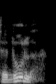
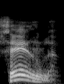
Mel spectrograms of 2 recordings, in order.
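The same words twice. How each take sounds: First: The stress falls on a later syllable. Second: The stress falls on the first syllable. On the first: The speaker calls it wrong. "no es cédula" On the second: The speaker calls it right. "una cédula de identidad con acento"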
